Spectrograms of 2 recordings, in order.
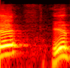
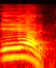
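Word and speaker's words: heir: कुछ लोग बच्चे हेयर पढ़ सकते हैं। लेकिन यहां पढ़ता है एयर एच ई आई आर एयर माने उत्तराधिकारी। मतलब इस वाक्यों में इनमें जो है शब्दों में एच क्या है? साइलेंट है। एच इसमें बोली नहीं जाएगी।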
